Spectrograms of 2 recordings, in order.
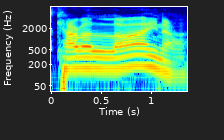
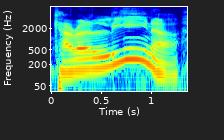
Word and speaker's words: Carolina: But she said it's Carolina, not Carolina. It's named after my state, South Carolina.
